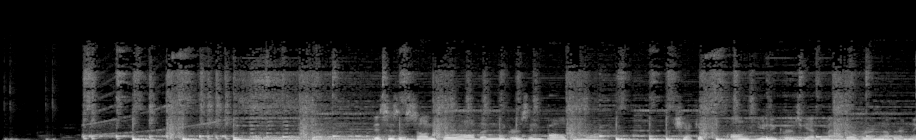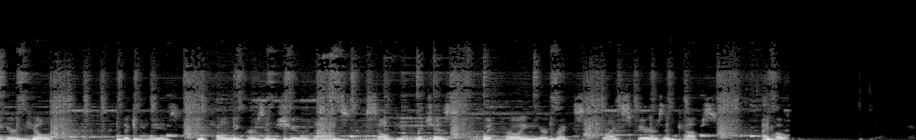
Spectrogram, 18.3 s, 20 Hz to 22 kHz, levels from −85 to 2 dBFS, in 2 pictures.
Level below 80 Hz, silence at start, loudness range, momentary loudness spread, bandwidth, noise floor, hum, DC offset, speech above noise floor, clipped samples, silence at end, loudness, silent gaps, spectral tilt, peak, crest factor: -40 dBFS; 0.1 s; 5 LU; 10 LU; 14.5 kHz; -66 dBFS; none; under 0.1%; 49 dB; under 0.1%; 1.25 s; -19 LUFS; none; -7.5 dB/octave; -2 dBFS; 16 dB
